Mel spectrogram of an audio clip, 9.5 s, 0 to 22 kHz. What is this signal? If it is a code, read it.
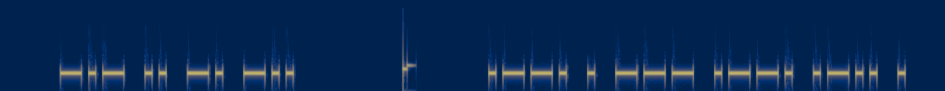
Morse code, heard as a keyed tone, about 17 wpm, 700 Hz. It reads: KIND PEOPLE
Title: Sentences from Top 200 Words - New Word Drill - 17wpm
